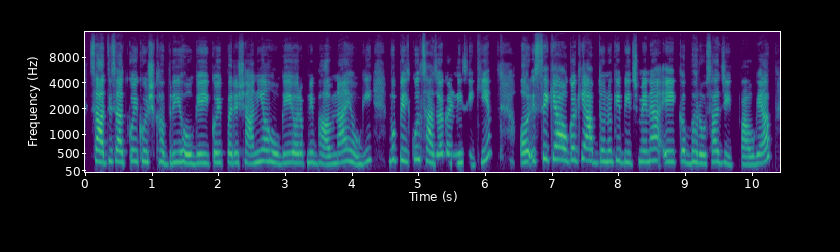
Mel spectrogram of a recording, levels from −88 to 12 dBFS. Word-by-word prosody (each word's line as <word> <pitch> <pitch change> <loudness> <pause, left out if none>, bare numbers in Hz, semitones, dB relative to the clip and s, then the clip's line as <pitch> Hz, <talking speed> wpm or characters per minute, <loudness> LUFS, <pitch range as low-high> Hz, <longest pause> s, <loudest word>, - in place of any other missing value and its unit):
साथ 280 -2 +9
ही - - -2
साथ 285 -2 +4
कोई 300 -1 -1
खुशखबरी 270 -2 -2
हो 245 -3 +3
गई, 245 +1 +2
कोई 260 +3 -1
परेशानियाँ 255 +2 -1
हो 255 -3 -1
गई 245 +2 -1
और 255 -1 0
अपनी 255 +1 -4
भावनाएँ 245 +4 -1
होगी, 255 +5 -5 0.3
वो 340 - 0
बिल्कुल 320 +2 +1
साझा 260 -7 0
करनी 245 +1 -2
सीखिए 260 - -2 0.5
और 260 +2 +3
इससे 355 +5 +3
क्या 345 +1 +3
होगा 325 0 +4
कि 355 - 0
आप 305 -2 +5
दोनों 285 -1 -2
के 310 +2 0
बीच 260 -3 -1
में 280 0 +1
ना 305 +1 +3
एक 275 +2 +2
भरोसा 260 0 -1
जीत 245 -5 -4
पाओगे 215 +2 -1
आप 270 - +2
265 Hz, 205 wpm, -22 LUFS, 245-290 Hz, 0.5 s, साथ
